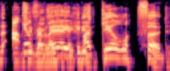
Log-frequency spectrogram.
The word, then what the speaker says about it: Guildford: I love how you call it Guildford. You know the D is silent. – It's Guildford.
